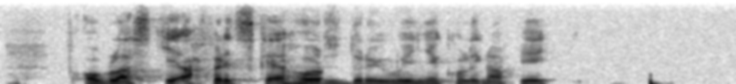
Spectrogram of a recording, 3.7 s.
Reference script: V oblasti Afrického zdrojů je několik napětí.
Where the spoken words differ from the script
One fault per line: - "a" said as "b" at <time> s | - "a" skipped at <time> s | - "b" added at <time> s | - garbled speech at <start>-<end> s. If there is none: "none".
none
